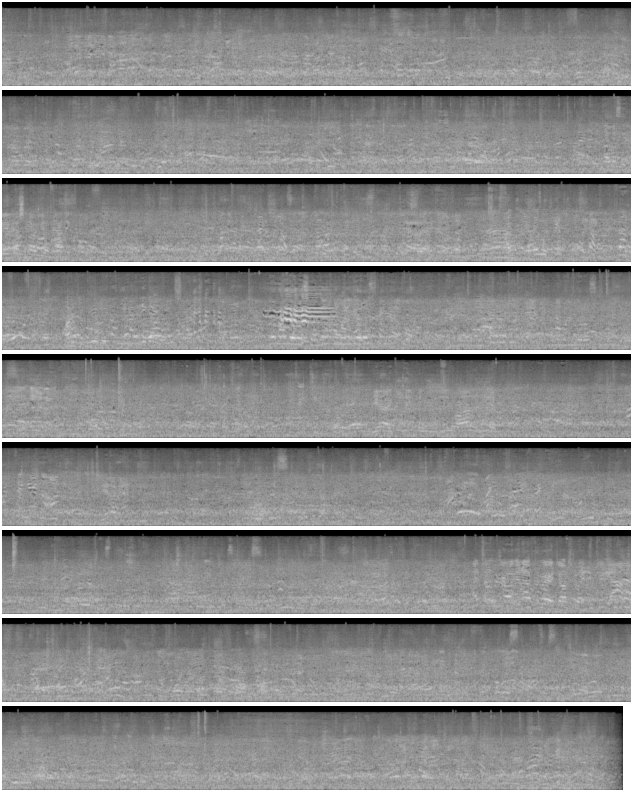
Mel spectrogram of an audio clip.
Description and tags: London Eye - Amongst Crowd Below
Atmos recording directly below the London Eye on a summer afternoon.
If you'd like to support me please click the button below.
Buy Me A Coffee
